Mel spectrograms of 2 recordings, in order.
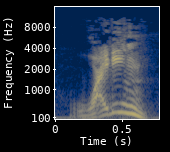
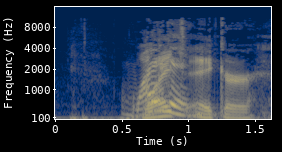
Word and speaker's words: Whiteacre: First one came up, representing the Republican Party, Jonathan Whiting. Whiteacre. Whiteacre, okay. Just like the two words that spell it out.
